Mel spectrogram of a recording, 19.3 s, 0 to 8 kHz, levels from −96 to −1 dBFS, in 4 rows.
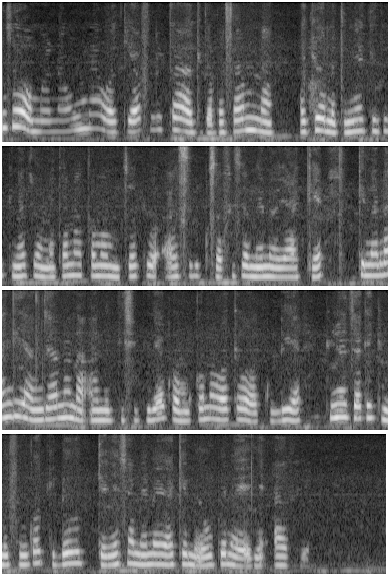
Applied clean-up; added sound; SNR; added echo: none; none; none; none.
